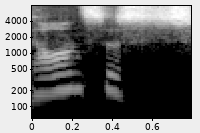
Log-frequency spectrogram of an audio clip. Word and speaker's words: answers: It answers to me. Does he pronounce the what sound? Does he say it one? It wants answers to me or something. No, he doesn't, does he?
